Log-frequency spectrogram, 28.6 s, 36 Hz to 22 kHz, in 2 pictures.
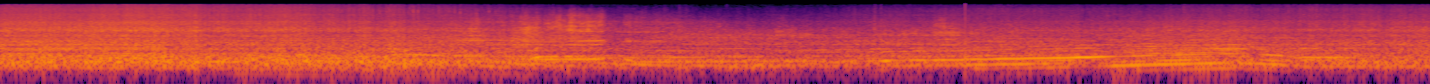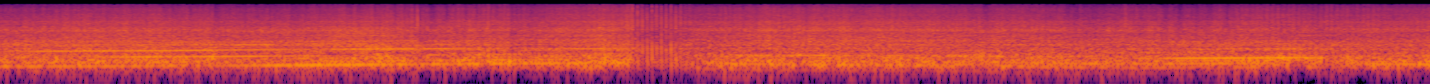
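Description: Porsche 997.1 GT3's naturally aspirated flat-six heard from inside the cabin, at full throttle near 7,000 rpm. About six seconds in the engine note drops sharply as the car lifts off and brakes, then it rises and falls repeatedly through gear changes and hard acceleration out of the corners.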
